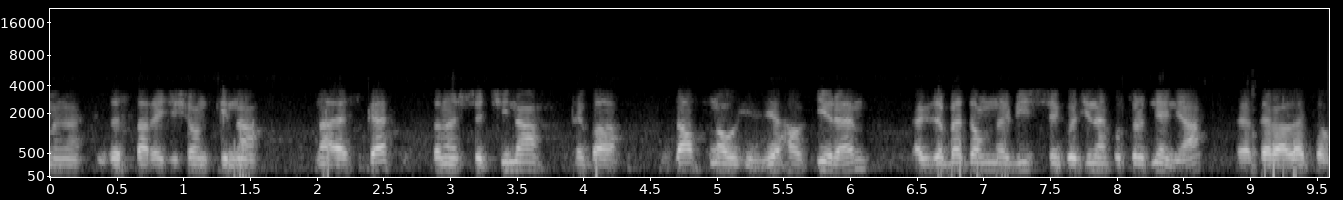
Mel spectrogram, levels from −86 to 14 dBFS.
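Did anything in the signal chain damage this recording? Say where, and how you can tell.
Yes. At the codec stage, the whole clip sounds dull and gurgly, with grainy upper bands flickering, likely MP2 compression, fitting a low rate around 80 kbps.

DAB burbling at 1.29–2.10, 3.93–4.11, 6.67–7.20 and 9.12–9.35 s: short noise blips in single sub-bands where transmission bit errors slipped past error correction into the MP2 audio data.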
